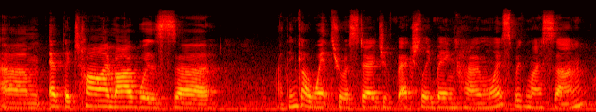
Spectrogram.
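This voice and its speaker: A woman speaks with an Australian accent, and audible room echo is present. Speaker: skincare company founder. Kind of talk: interview.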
